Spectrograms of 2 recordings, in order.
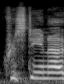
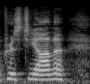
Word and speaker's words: Christiana: Halliwell right now um Christine and don't you hate it Christina Christine I'm Christiana don't you hate it when people get the variation of your name wrong like I think Christine is a beautiful name but it's not my name and a lot of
